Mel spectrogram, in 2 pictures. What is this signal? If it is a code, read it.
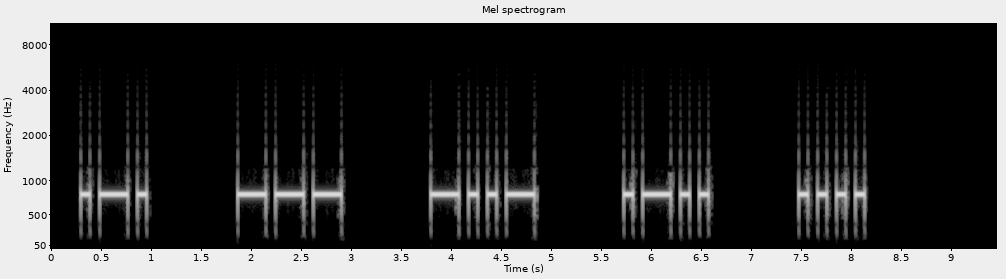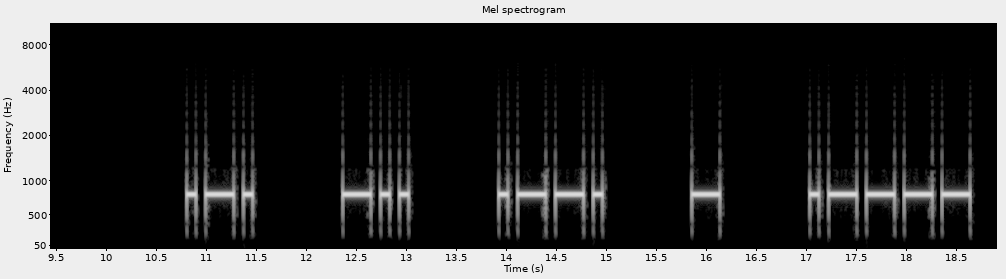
Morse code, heard as a keyed tone, about 13 wpm, spaced as for 7 wpm, 800 Hz. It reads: ROXLH RDPT1
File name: LEZIONI / 6 PKX0 / 6 PKX0 ws 12wpm 3448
